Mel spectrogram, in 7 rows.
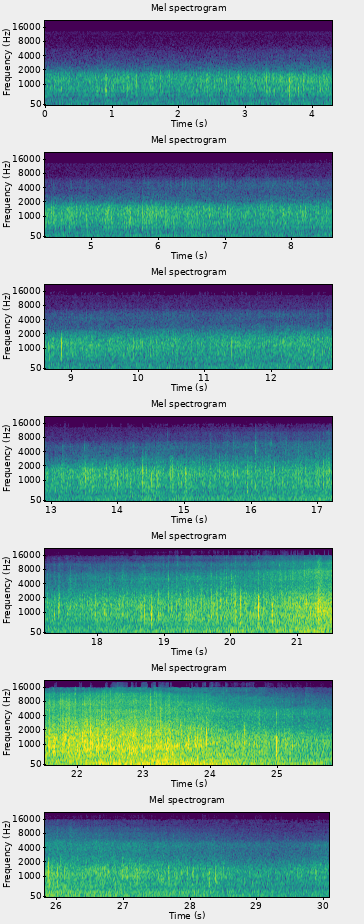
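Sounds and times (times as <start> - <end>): car engine hum: 10.6 - 30.0
tyres crunching on gravel: 13.2 - 30.0.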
